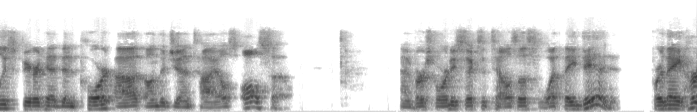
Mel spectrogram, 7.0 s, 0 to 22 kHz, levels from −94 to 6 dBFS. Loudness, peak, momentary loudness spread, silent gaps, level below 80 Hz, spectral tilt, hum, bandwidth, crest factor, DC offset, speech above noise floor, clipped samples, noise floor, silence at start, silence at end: -25 LUFS; -6 dBFS; 10 LU; 6.44-6.51 s; -72 dBFS; -4.5 dB/octave; none; 7.8 kHz; 20 dB; under 0.1%; 40 dB; under 0.1%; -65 dBFS; 0 s; 0 s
